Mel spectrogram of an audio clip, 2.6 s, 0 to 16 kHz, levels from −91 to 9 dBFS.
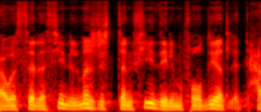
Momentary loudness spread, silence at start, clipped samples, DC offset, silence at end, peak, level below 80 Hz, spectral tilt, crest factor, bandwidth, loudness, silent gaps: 3 LU; 0 s; under 0.1%; under 0.1%; 0 s; -10 dBFS; -54 dBFS; -6.5 dB/octave; 16 dB; 16 kHz; -26 LUFS; none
